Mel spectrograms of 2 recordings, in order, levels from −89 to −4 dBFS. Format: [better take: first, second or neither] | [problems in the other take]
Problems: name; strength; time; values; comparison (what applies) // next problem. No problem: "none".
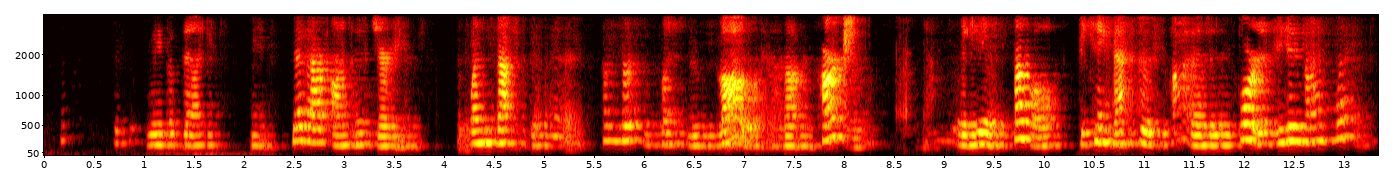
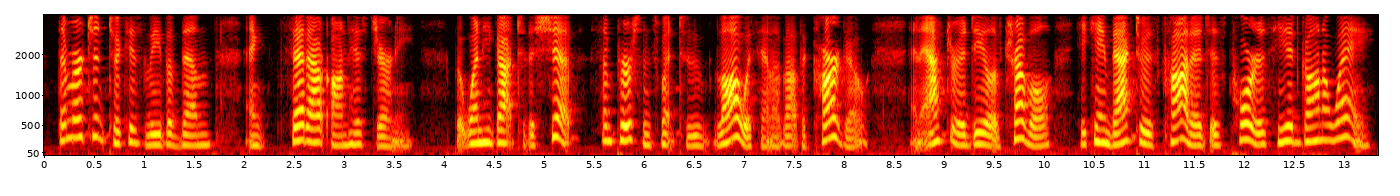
second | noise reduction (neural mask model DeepFilterNet 3)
